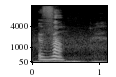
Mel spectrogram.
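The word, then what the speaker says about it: vingt: Donc là, dans certaines régions, on va prononcer le T et dans d'autres, on ne va pas le prononcer.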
